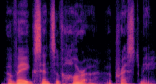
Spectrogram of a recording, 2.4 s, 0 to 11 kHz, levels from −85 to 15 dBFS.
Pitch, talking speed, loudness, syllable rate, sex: 100 Hz, 180 wpm, -19 LUFS, 5.8 syllables/s, male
